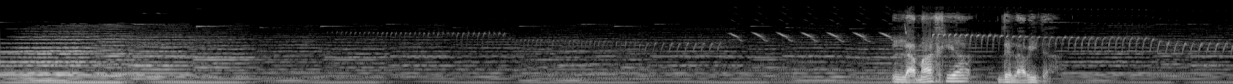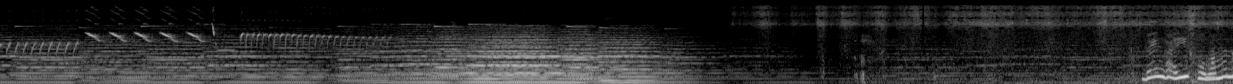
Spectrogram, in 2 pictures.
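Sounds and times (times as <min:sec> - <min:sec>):
soft sustained musical backdrop: 0:00.0 - 0:24.6
small birds chirping: 0:06.6 - 0:16.4, 0:19.7 - 0:24.6
speech: 0:09.0 - 0:10.6.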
